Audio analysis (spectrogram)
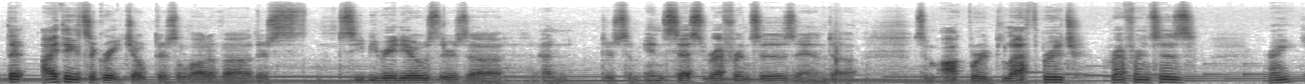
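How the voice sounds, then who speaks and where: A man talks in a low, slow voice over clear guitar music. His casual vlog chat rambles and halts, with swearing mixed in. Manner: halting, profane, frequent throat-clearing. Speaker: amateur stand-up comedian.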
